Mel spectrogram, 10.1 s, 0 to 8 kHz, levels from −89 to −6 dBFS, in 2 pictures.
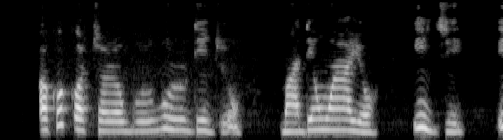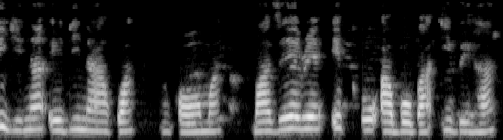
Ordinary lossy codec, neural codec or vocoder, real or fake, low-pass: none; none; real; none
